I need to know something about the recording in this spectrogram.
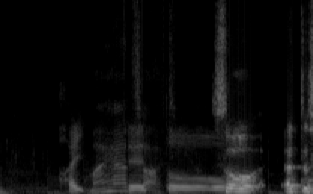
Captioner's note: speaking japanese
